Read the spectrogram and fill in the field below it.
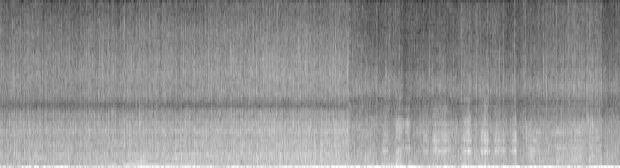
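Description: A pole splashes and swishes in water.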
